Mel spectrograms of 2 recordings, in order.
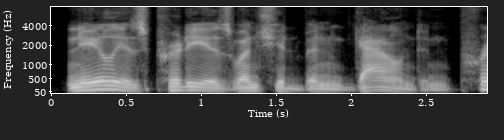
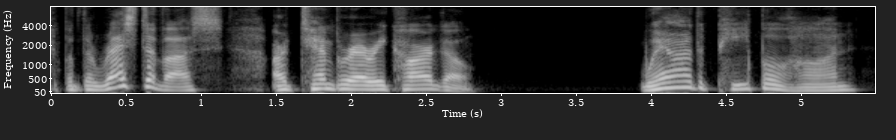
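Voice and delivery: put-on a young woman's voice, a touch higher, scolding; scolding Hasty; 6 semitones higher than usual. A narrator's reading. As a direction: tell him off, exasperated, pitched up. Hasty cuts him off.

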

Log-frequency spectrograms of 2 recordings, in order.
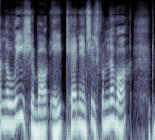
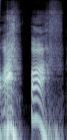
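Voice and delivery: growl. Shown as a demonstration. Trainer showing owners a growled off command. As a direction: growl the word off at the dog. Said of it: "Give 'em a growl".

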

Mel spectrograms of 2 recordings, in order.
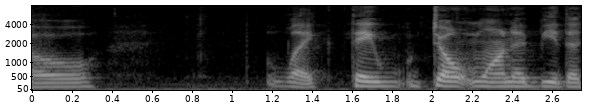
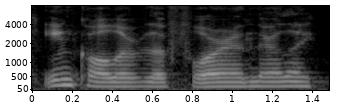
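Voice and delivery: usual speaking voice

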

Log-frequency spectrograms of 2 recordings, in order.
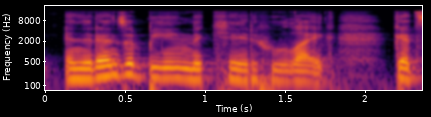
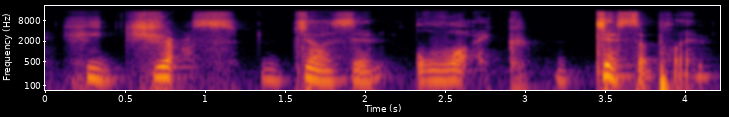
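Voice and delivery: through gritted teeth; 4 dB quieter, much slower than usual. Retold or imitated. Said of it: "she said it through her teeth".

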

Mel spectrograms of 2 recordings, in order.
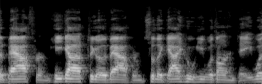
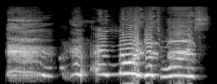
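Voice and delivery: laughing; 7 dB louder, much slower than usual. Real, not acted. Laughing through embarrassing story.

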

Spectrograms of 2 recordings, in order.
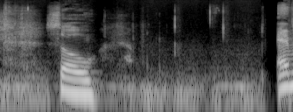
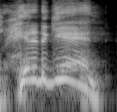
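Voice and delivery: much higher mom voice; mother's command; 12 semitones higher than usual. Retold or imitated. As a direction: order it like his mother. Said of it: "And she goes".

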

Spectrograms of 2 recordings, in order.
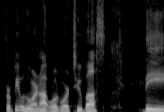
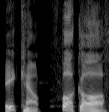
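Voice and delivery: louder, higher mock brush-off; mock dismissal; 5 semitones higher, 5 dB louder, slower than usual. Hardcore jivers rejecting eight count, mock dismissive. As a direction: dismiss it emphatically, as an imitation. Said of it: "they were like".

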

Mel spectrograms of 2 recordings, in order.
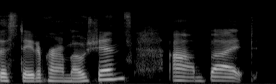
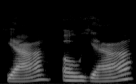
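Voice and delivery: not listening; 6 dB quieter, much slower than usual. Acted. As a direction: answer as if only half listening. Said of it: "if I'm not listening".

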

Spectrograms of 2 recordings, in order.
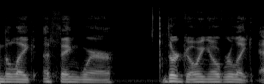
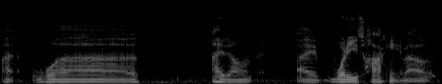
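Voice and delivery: confused; 8 dB quieter than usual. Retold or imitated. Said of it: "Megan's like".

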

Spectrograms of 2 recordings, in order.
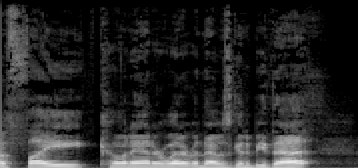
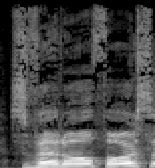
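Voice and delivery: excited announcement; 7 semitones higher, 7 dB louder, slower than usual. Real, not acted. Hyping a guest actor's name.

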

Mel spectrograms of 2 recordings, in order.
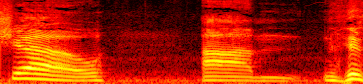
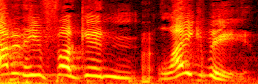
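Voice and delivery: mock disbelief; 10 semitones higher, slower than usual. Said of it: "I was like".

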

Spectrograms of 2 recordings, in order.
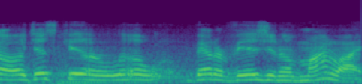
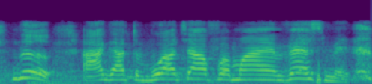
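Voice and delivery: amused teasing with laughter breaking out; real laughter bubbling through the words; laughing. Real, not acted. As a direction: crack up while teasing. Laughing at own joke about watching.

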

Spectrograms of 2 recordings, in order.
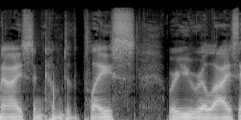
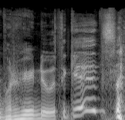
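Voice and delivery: quick, higher-pitched retold fretting; mock worry; 4 semitones higher, much faster than usual. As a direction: rush it out like a playfully worried parent. Retold dilemma over who minds kids.

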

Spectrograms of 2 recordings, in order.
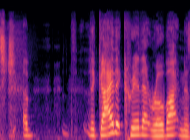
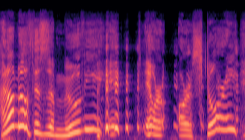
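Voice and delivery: confused viewer; 8 semitones higher than usual. Retold or imitated. Mock confused viewer quote.

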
